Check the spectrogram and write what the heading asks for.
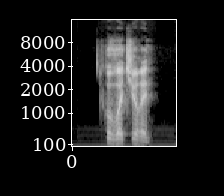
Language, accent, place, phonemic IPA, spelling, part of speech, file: French, France, Lyon, /kɔ.vwa.ty.ʁe/, covoiturer, verb, LL-Q150 (fra)-covoiturer.wav
- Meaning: to carpool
